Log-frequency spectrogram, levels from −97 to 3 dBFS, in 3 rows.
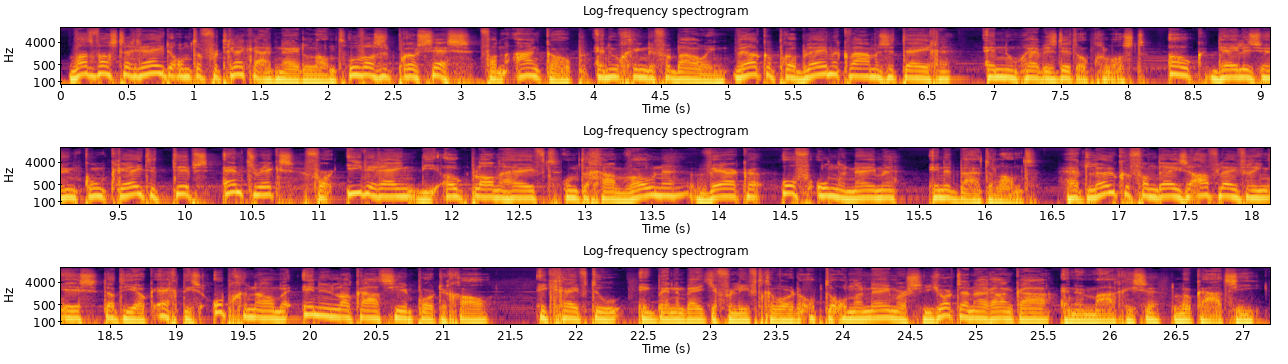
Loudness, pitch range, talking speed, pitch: -14 LUFS, 115-170 Hz, 200 wpm, 140 Hz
